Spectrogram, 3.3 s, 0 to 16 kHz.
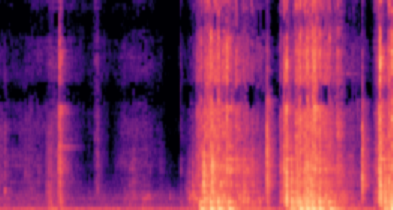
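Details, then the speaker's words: Stihl MS661C-M chainsaw after a brand-new top end and upgraded filter, pulled over by cord: hard chuffing compression strokes, about eighty per minute, not firing; strong compression, though the owner is concerned about the piston bearing. "We got spark. Oh man, listen to this, brand new top end. Mental."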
